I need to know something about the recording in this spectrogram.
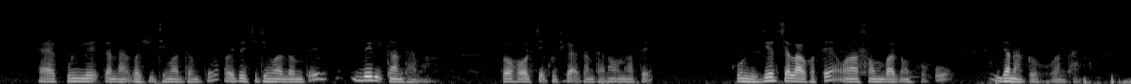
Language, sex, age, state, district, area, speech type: Santali, male, 30-45, West Bengal, Malda, rural, spontaneous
